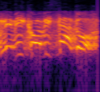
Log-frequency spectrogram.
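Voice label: Italian enemy detected mood high, speech; War Thunder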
